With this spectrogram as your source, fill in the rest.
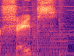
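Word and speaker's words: shapez: uh some good old chapezio it's been a long time since I played chapez or shapes you know spelled with a zed it used to be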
